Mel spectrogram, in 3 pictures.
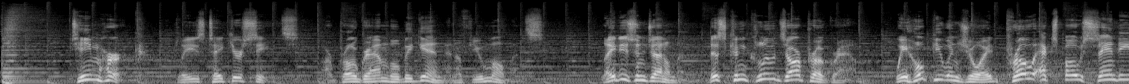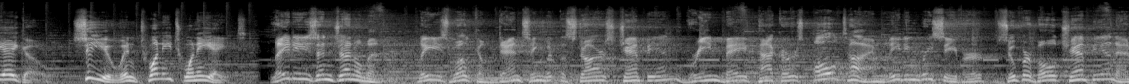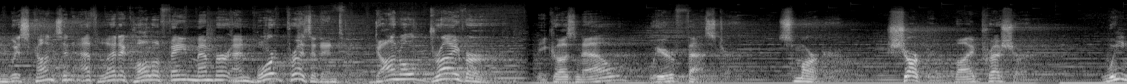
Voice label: VOG Announcer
